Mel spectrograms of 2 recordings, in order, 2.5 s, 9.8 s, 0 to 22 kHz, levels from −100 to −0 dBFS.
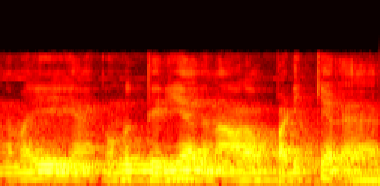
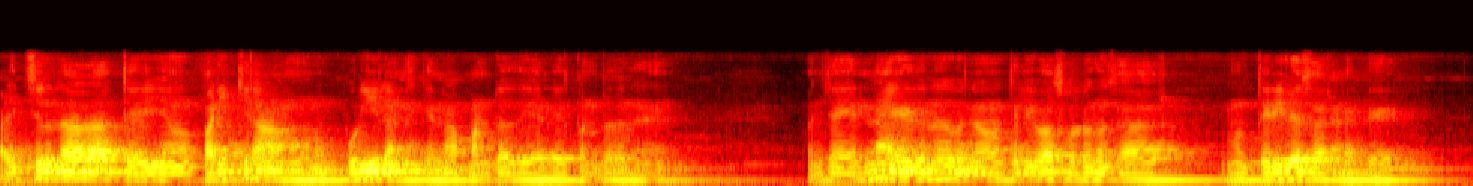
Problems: constant background noise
